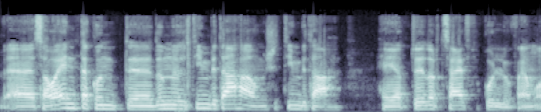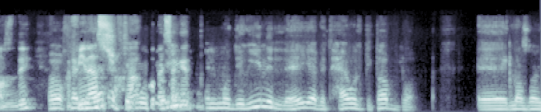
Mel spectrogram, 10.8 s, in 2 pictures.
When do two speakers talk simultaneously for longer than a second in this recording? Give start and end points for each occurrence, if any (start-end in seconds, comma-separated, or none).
5.9-7.4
